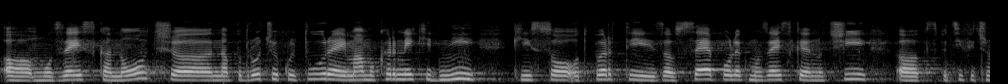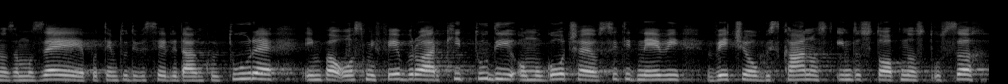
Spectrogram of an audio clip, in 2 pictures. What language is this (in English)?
Slovenian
